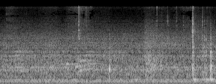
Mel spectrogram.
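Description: Restaurant kitchen background noise: a steady low hum with a few sharp clicks, about three in two seconds.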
